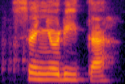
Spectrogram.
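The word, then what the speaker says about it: señorita: man yes the female senorita Sorita you gotta roll your read roll your read Sorita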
